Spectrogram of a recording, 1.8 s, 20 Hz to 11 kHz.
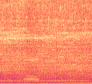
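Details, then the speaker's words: BMW E90 M3 S65 V8 after new engine mounts replacing collapsed hydraulic mounts that caused bad idle vibration, running open intake trumpets without filters: even steady idle, smooth low hum, loud intake hiss, no shaking; normal idle. "I'm gonna start it up and we're gonna see how much smoother it is"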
